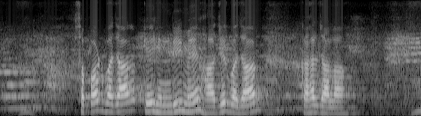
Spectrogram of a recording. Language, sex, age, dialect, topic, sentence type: Bhojpuri, male, 60-100, Northern, banking, statement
